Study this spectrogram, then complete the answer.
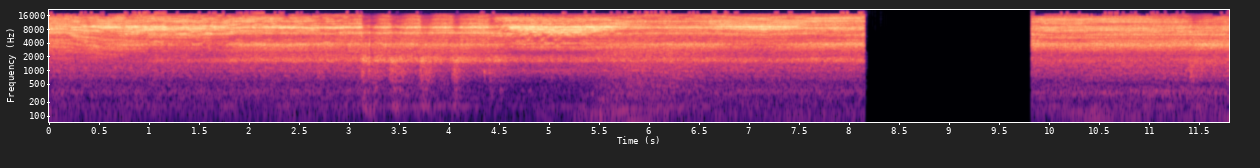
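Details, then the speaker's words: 2004 Honda Accord V6 running while Seafoam is sucked through an unclamped vacuum hose; loud steady hiss with a brief gurgle as liquid is drawn in, engine almost dying if it sucks too much. "you gotta be kind of gentle with this thing, because if it sucks too much, it's gonna turn off. Almost wants to die."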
